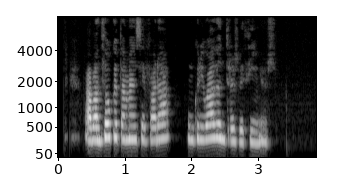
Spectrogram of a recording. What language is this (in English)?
Galician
